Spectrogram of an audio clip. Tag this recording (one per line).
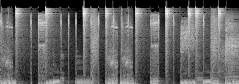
electronic
grunge
instrumental
loop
